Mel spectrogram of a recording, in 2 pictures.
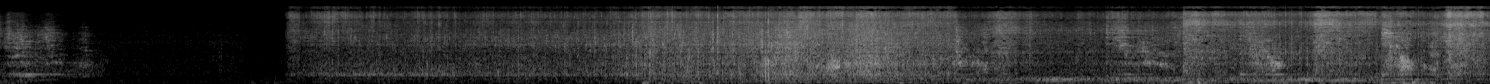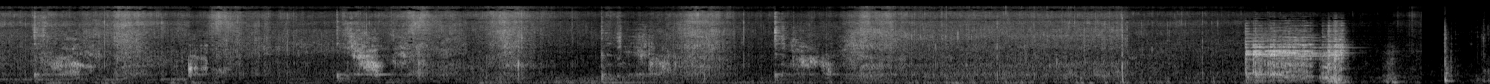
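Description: Cubes of beef liver frying in hot oil in a cast-iron cauldron, a loud steady sizzle starting about three seconds in, with repeated scraping strokes of a metal ladle stirring them. Near the end the metal lid is set on the pot with a short clank.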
